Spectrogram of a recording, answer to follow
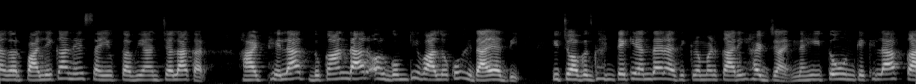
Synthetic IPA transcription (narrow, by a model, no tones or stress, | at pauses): ɐɡəɾpaːlɪkanesɐ̃jʊk̚t̪ɐbʱijaːnt͡ʃɐlakɐɾ | haːʈ̚ʈ̪ʰeːlad̪ʊkaːnd̪aːɾɔːɾɡʊmʈʰiʋaːlõkoɦɪd̪aːjət̪̚d̪iː | kit͡ʃɔːbiːs̬ɡʱɐ̃ɳʈekeɐ̃nd̪əɾɐt̪ɪkɾəməɳkaːɾiɦɐʈ̚d͡ʒaːenɐɦĩt̪oʊnkexɪlaːfkaː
